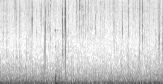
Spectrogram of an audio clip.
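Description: Faint steady low background noise with a few soft clicks.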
